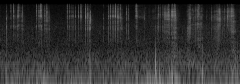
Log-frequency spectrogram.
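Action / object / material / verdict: scrape / bar of soap / soap / none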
